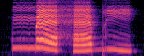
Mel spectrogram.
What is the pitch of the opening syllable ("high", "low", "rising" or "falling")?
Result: falling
